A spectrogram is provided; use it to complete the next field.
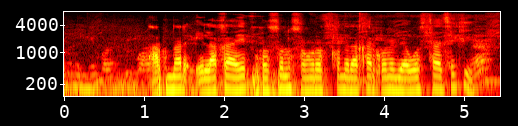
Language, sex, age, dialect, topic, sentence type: Bengali, male, 18-24, Northern/Varendri, agriculture, question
